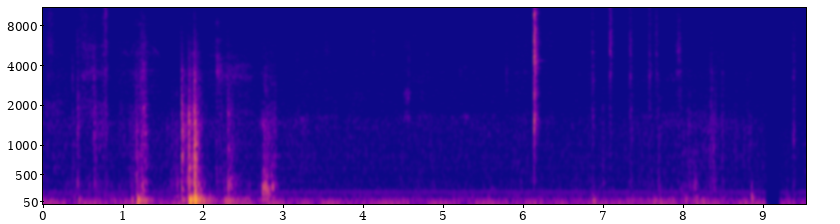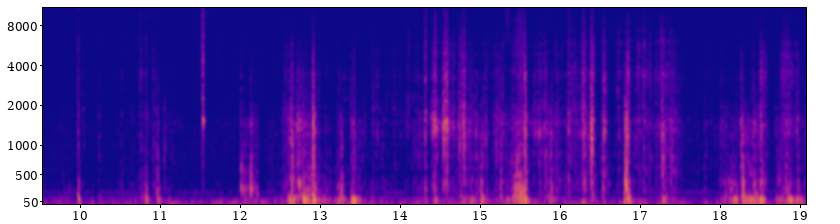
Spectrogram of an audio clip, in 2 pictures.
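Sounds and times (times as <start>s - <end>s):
handling clicks knocks and rustles: 5.8s - 19.0s.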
